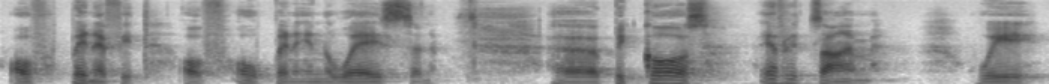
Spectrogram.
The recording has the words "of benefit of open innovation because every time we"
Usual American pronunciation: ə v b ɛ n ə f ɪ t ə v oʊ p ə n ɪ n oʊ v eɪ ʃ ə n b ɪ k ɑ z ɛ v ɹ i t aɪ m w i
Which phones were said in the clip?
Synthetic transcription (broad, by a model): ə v b ɛ n ə f ɪ t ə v oʊ p ə n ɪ n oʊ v eɪ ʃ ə n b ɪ k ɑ s ɛ v ɹ i t aɪ m w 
